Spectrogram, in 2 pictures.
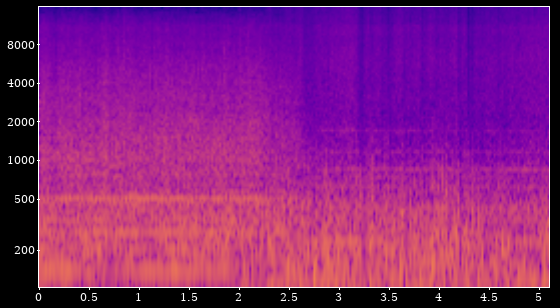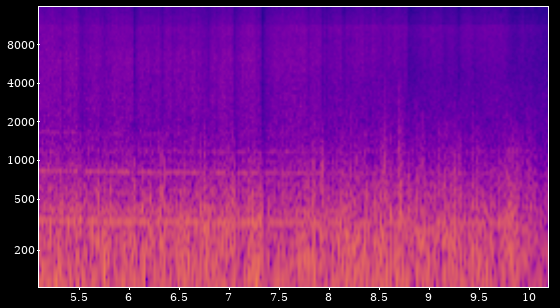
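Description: A boat's outboard motor running under way, with wind on the microphone and rushing water. After about two seconds the engine tone drops out, leaving the wind and water noise with a fainter, higher steady hum.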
